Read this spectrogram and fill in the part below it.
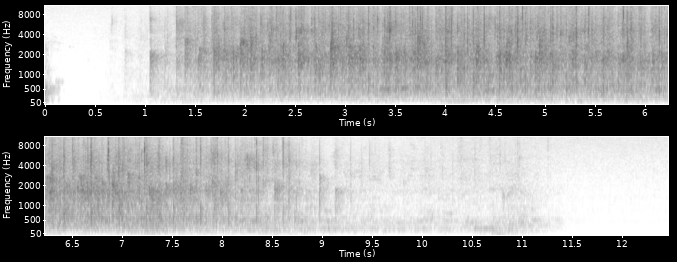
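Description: A large audience applauds in a roomy hall, then the applause dies away.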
